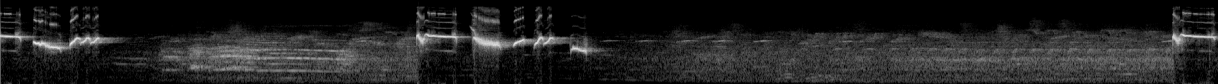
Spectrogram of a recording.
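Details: Orange-headed thrush song used as a lure for other birds: two bursts of loud, clear whistled notes sliding down then rising, separated by several seconds of softer warbling and low background sound, with another phrase starting at the end.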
